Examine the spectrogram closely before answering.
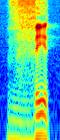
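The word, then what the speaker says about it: ב: nós tiramos o dagueche, ela assume um novo som, um som mais fricativo, que é o som de V, como em vovô, tá? Então aqui ela deixa de se chamar bet para se chamar vet, ok?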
